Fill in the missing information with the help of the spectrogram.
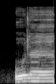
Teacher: la panjang bertemu hamzah kita panjangkan tiga ketukan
